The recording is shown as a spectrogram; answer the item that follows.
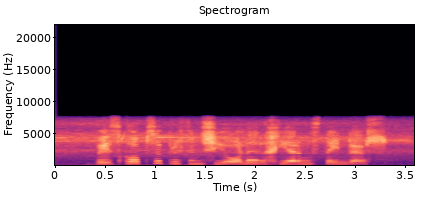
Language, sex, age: Afrikaans, female, 19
